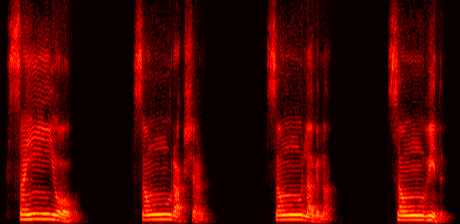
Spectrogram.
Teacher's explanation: त्याचा उच्चार कसा झालेला आहे नुसता नाकातून झालेला आहे त्यासाठी जीभ कुठेही टेकलेली नाहीये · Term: अनुस्वार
